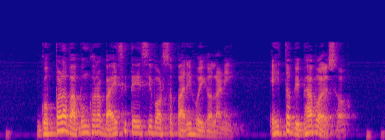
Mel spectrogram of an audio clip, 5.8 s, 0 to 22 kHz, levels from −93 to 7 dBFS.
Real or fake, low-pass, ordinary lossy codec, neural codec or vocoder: real; 7.2 kHz; MP3, 48 kbps; none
